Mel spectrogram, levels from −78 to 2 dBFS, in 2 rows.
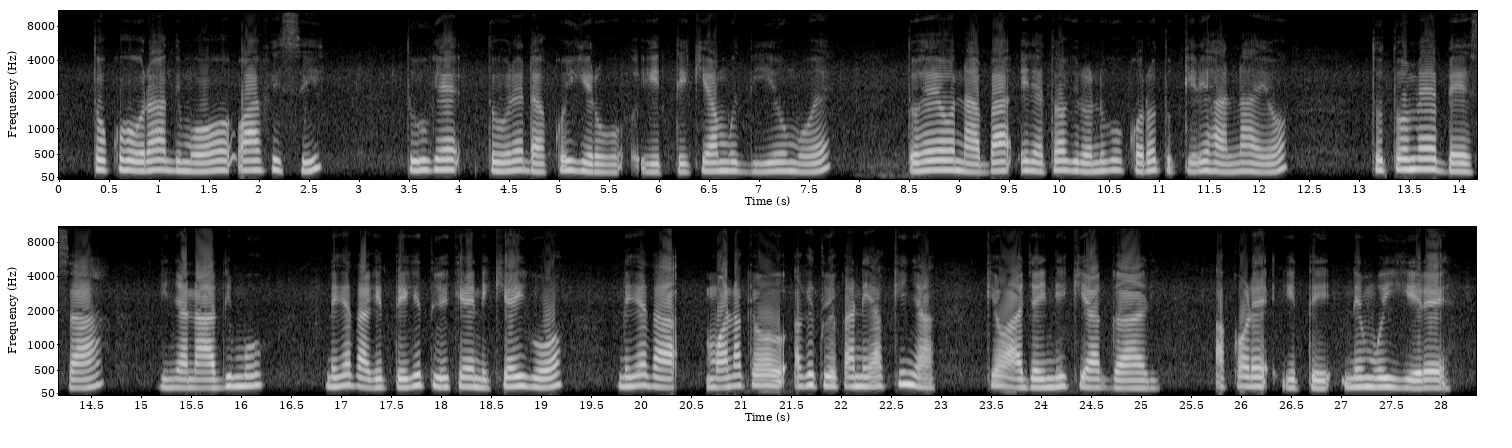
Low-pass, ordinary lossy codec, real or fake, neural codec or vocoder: none; none; real; none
